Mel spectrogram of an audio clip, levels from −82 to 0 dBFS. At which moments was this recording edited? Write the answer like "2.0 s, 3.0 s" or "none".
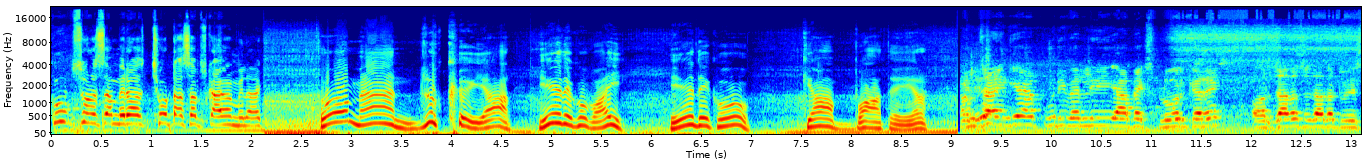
2.1 s, 4.7 s, 9.0 s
